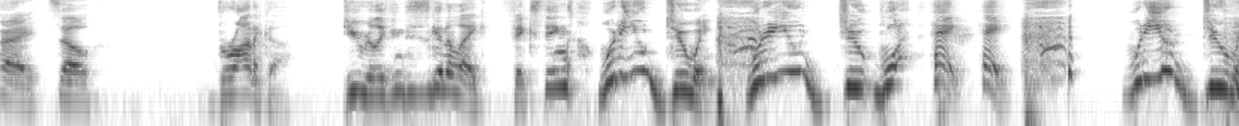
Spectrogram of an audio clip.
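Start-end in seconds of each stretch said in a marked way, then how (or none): 1.8-10.3 high, swooping, animated character voice. Doing one more impression of Kale for the other speaker: Kale impression. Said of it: "I got one more Kale impression".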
